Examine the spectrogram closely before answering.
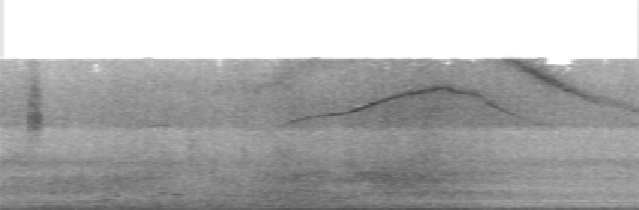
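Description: A truck rumbles past close by.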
